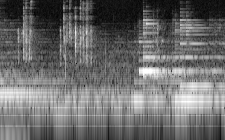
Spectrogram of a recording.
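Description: Keys clack on a computer keyboard as a location is typed into a website search box, a few quick bursts of light tapping with brief pauses, close and fairly quiet, no talking.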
